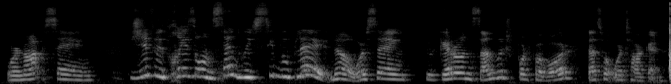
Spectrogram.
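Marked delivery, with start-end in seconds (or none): 1.3-3.3 high, loud hammed-up French; mock French, pitched way up and belted; French speech. Shown as a demonstration. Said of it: "You're not talking French". 4.3-5.7 loud, higher Spanish accent. Shown as a demonstration. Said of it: "We're talking like that".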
